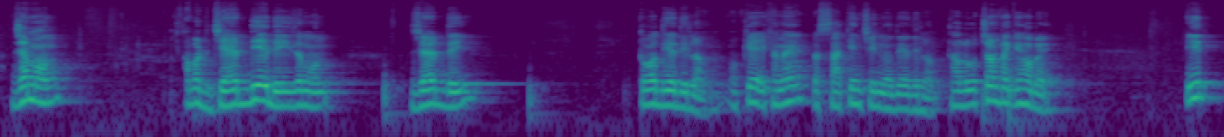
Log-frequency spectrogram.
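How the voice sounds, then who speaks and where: A man teaching Quran letter pronunciation. He repeats sounds over and over, asks the learner questions and mixes in English words. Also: sits high. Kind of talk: online Quran recitation lesson.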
